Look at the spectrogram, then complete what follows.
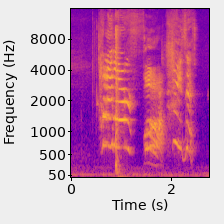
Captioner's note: static buzzing; Tyler's head thuds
